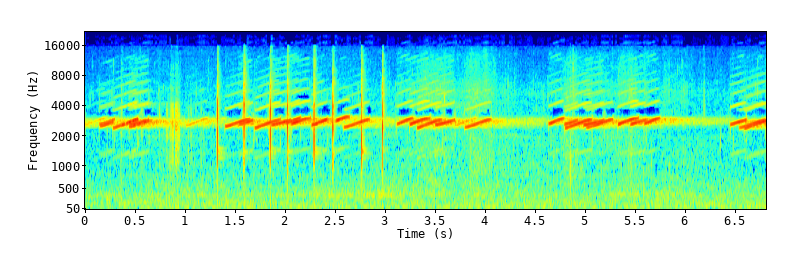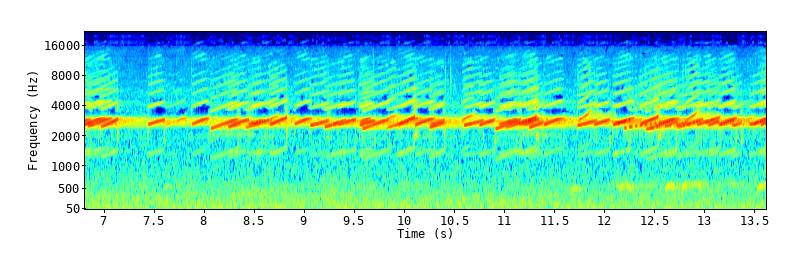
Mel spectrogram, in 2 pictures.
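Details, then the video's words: A dense spring chorus of spring peepers on the first warm days in Appalachia: countless high, piercing peeps overlapping into a near-continuous ringing shrill, with barred owls, which were feasting on the frogs, calling faintly and canines yipping in the background. "there's going to be a chorus of spring peepers, and also in the background you can hear the call of barred owls and then the yips of some canines."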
